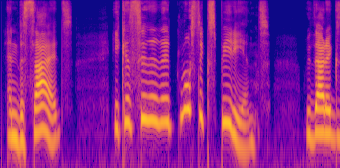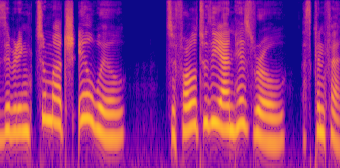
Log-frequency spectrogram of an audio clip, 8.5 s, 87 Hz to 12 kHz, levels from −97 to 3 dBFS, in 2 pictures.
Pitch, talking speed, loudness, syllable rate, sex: 265 Hz, 155 wpm, -18 LUFS, 5.2 syllables/s, female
